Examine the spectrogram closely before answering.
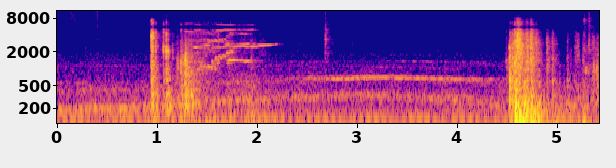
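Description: A door swings open with a faint creak.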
